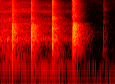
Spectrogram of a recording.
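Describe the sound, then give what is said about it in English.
An applause sound effect: four crisp hand claps land at a slow, steady pace, followed by a much fainter fifth one. It sounds like one person clapping sarcastically, with no talking. “Applause sound effect.”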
